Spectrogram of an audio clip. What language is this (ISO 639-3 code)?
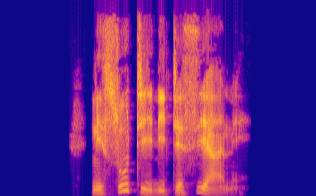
dav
